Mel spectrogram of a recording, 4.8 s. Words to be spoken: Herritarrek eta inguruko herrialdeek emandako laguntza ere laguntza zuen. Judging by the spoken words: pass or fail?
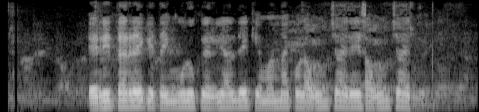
pass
